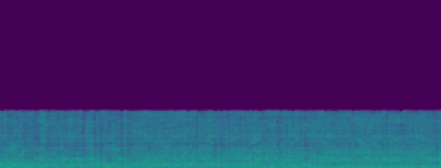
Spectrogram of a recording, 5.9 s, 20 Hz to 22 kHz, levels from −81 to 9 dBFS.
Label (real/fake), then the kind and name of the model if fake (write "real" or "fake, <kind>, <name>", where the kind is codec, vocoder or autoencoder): fake, vocoder, HiFi-GAN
